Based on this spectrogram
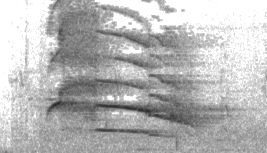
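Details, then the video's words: A wild yellow-headed caracara gives a single harsh, rasping scream. It starts high, holds briefly, then trails off downward over about one second against a quiet background. "GAVIÃO CARRAPATEIRO CANTO NA NATUREZA"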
